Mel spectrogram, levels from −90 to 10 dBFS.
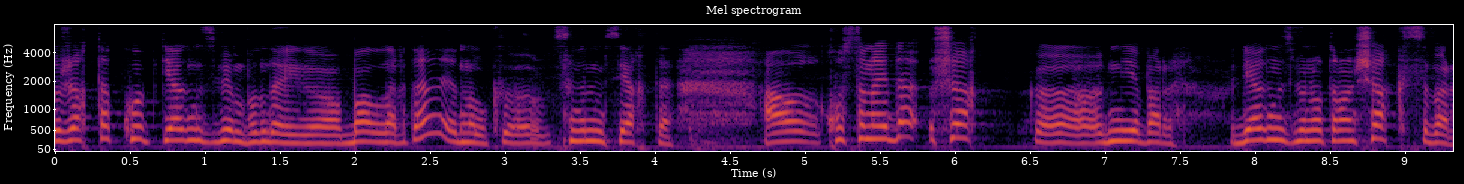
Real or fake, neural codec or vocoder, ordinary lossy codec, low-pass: real; none; none; none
